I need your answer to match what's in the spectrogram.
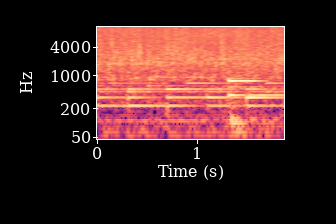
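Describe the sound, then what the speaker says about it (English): Wind-driven rain pours steadily in a dense, even hiss, faint and continuous, with a soft tonal hum underneath. "The wind is blowing the rain, and it's hitting your face like thousands of tiny needles."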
